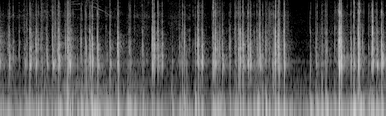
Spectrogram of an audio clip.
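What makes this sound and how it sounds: Fingertips and pink-painted nails click and tap the round white keycaps of a small pink-and-white plastic keypad with a hollow housing, held in both hands close to the microphone. Rapid, irregular clacks come in quick bursts, each a short, dry click with a hollow low thump under a bright plastic snap that dies almost instantly.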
